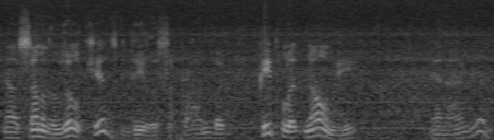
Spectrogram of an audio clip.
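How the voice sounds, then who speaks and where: In a large indoor banquet room, a man in his seventies reminisces during a casual oral-history interview, rambling and often stalling while trying to recall names. His mid-range voice has big pitch swings at a moderate pace. The lo-fi tape carries loud hiss.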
